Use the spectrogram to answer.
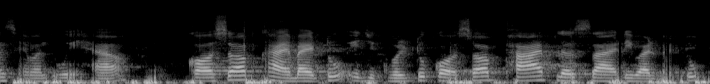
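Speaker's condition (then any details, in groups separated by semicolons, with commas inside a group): No condition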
